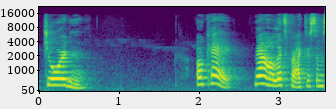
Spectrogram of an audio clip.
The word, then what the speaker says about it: Jordan: Don't say he is from Jordan. Reduce that a and say Jordan.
